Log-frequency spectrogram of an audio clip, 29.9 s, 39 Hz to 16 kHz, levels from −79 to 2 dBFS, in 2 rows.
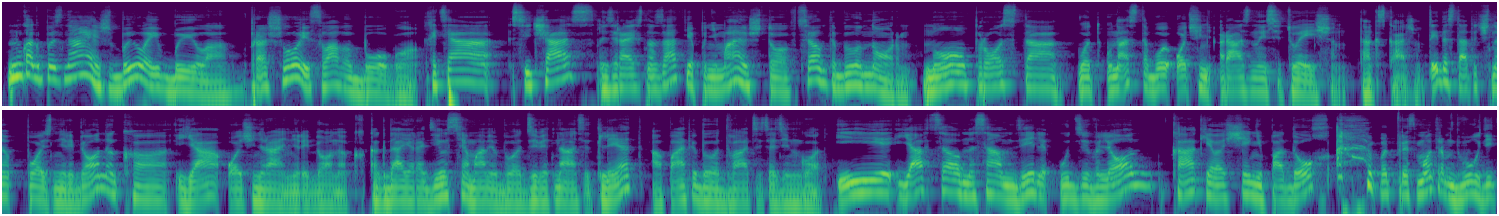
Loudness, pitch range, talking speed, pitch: -24 LUFS, 90-135 Hz, 145 wpm, 105 Hz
